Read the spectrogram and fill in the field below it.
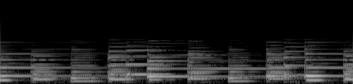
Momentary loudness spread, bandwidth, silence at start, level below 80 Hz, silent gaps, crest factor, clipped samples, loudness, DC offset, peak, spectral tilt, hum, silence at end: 9 LU; 4 kHz; 0 s; -72 dBFS; none; 16 dB; under 0.1%; -32 LUFS; under 0.1%; -16 dBFS; -10.5 dB/octave; none; 0 s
